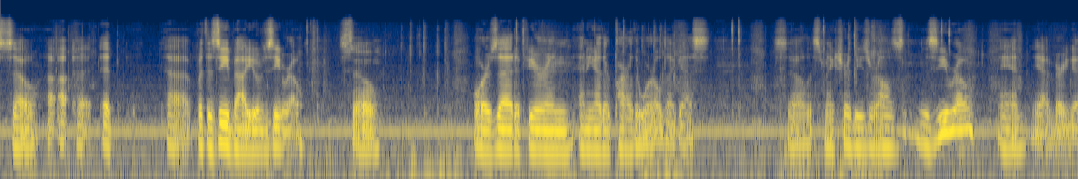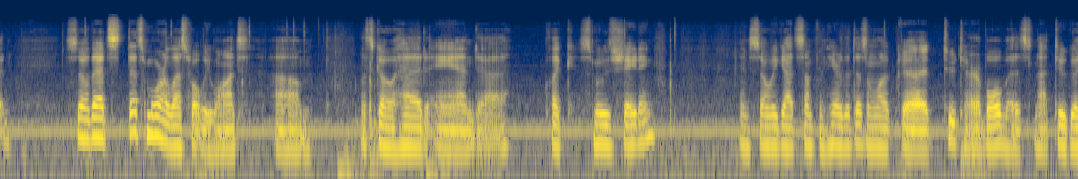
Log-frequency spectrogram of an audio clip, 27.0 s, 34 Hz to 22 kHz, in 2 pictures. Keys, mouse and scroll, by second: 4.1 click, 6.6 right click, 7.8 click, 9.6 right click, 10.6 click, 12.1 right click, 14.6 middle click, 16.3 Tab, 16.6 middle click, 17.3 middle click, 17.8 Tab, 18.8 Tab, 21.6 click, 22.1 middle click.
